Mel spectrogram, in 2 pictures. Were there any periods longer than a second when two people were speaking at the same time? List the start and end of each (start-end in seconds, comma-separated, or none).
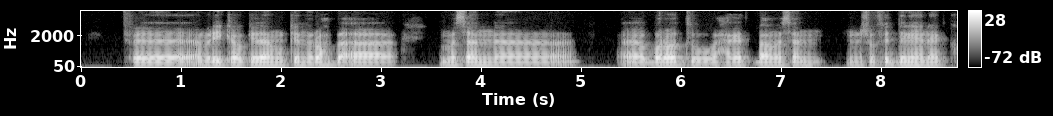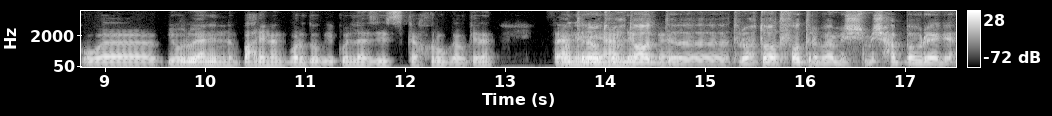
13.6-14.8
